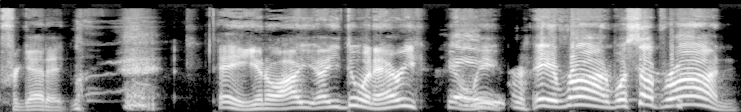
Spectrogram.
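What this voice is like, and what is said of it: Exaggerated Rhode Island accent. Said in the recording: “use my Rhode Island accent ... if I had the Rhode Island accent”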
